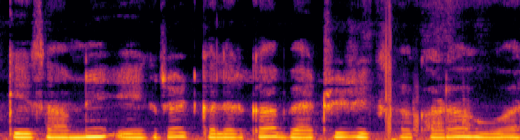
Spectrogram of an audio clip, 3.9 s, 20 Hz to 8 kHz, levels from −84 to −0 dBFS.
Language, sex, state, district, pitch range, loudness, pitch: Hindi, female, Uttar Pradesh, Lucknow, 210-230 Hz, -14 LUFS, 215 Hz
